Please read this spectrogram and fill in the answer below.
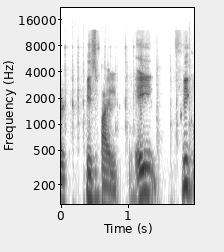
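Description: Computer keyboard typing: light, quick key clicks, mixed with a voice speaking.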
